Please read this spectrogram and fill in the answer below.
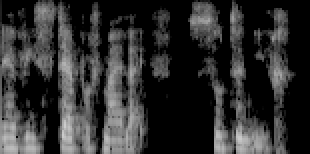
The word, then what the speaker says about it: soutenir: So when you're trying to say that, you would use soutenir. Not supporter. – Mm-hmm. Yeah. Difficult one to pronounce there. Soutenir. – Soutenir. – Yeah. Soutenir. Sounds very French.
